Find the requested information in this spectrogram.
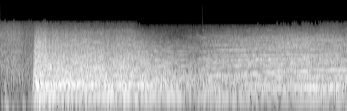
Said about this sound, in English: They spark. That's the lightning. They kiss. Thunder.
